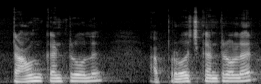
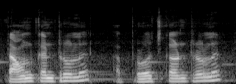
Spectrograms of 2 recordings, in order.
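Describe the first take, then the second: No difference in how they are said.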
